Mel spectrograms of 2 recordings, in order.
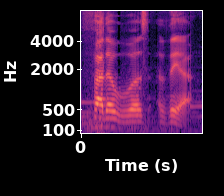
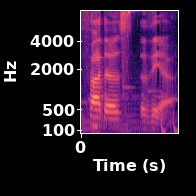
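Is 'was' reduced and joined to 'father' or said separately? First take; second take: separate; joined. First: Was is said separately with its w sound. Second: The w is dropped and was joins father. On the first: "ভেঙে বললে এইভাবে বলতে পারেন" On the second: "একত্র এই যদি আমরা বলতে চাই তাহলে এই ডাব্লিউ এর উচ্চারণটাও আমাদের অমিট হয়ে যাবে"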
